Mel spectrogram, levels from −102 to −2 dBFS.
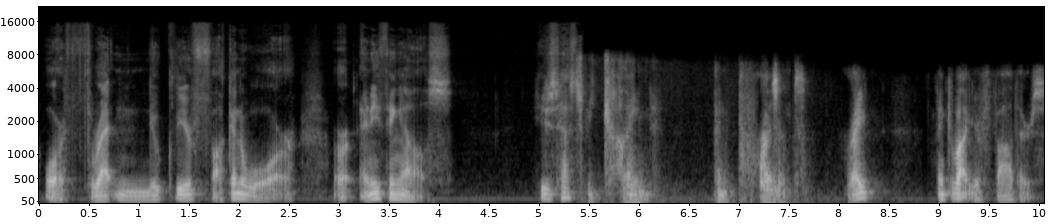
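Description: From 5.39 s, after "just has", a call bitrate drop sets in. The speech turns rough and muffled, and everything above 6 kHz is gone. This fits an encoder starved to about 6 kbps.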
